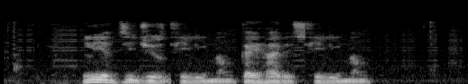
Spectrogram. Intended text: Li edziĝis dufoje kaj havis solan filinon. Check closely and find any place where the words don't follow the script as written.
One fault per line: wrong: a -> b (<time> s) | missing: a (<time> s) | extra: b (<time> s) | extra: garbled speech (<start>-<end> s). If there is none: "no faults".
wrong: dufoje -> filinon (1.8 s)
missing: solan (3.0 s)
